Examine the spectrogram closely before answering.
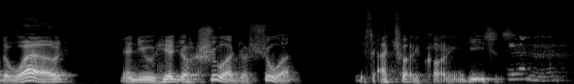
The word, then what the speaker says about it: Yeshua: father named him Joshua Joshua in Hebrew is pronounced Yeshua which means actually means Jesus so if you are in in that part of the world and you hear Yeshua Yeshua is actually calling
